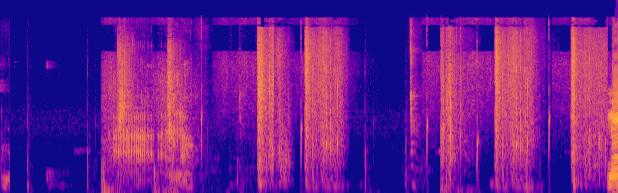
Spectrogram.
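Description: A shovel digs into dirt with short crunching scrapes.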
